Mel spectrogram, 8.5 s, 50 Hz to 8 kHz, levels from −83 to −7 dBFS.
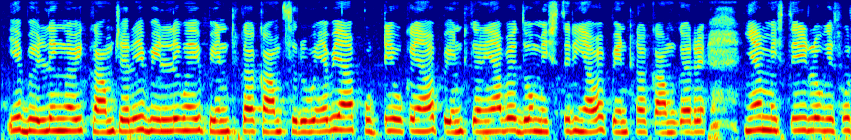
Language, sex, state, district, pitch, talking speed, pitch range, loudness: Hindi, male, Andhra Pradesh, Guntur, 245 Hz, 125 wpm, 230-255 Hz, -16 LUFS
